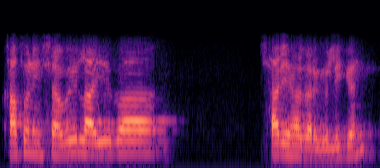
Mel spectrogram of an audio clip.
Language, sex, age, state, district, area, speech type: Bodo, male, 45-60, Assam, Chirang, rural, conversation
